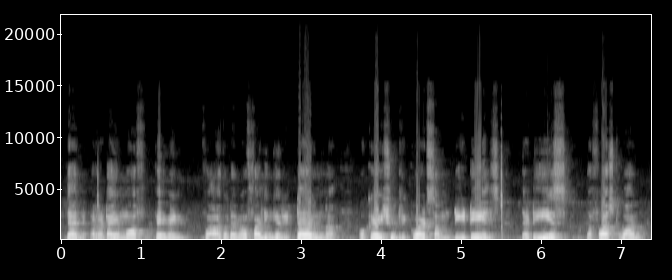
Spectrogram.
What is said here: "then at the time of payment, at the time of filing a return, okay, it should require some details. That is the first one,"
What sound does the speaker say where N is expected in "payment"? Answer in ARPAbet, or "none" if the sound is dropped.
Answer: N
